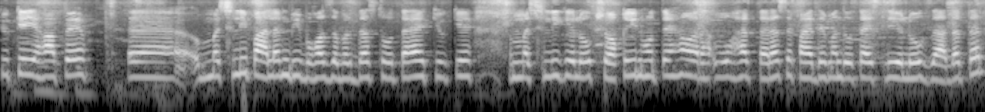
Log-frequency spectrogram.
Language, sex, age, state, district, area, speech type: Urdu, female, 18-30, Uttar Pradesh, Lucknow, urban, spontaneous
